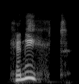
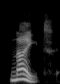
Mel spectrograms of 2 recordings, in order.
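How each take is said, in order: First: The K at the start is pronounced. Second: The K at the start is silent. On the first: This is the pronunciation before the Great Vowel Shift. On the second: This is the modern pronunciation.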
